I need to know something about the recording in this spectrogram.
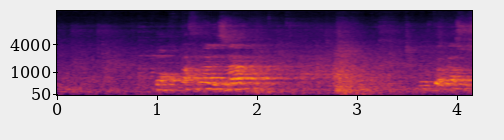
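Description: A man speaks aloud to an audience.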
